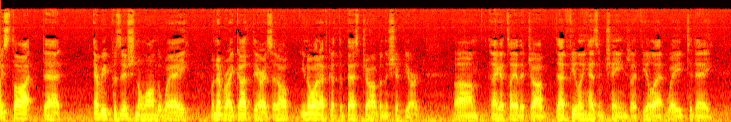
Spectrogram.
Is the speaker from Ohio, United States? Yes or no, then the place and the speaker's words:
no; Maine, United States; accent: Maine; Probably took me until 1988 to get rid of my Maine accent, but you still hear that a little bit along the way.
